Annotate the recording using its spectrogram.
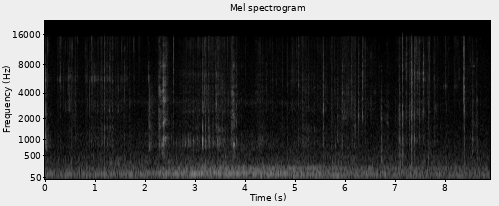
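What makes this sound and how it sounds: A solid, translucent orange glycerin soap bar is held in the fingers and shaved into curls with a utility knife blade. Bright, crisp scraping and crackling ticks repeat irregularly over a steady low hum. A few sharper snaps stand out, and each stroke stops dry with no ring.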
